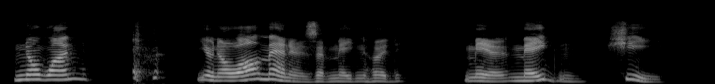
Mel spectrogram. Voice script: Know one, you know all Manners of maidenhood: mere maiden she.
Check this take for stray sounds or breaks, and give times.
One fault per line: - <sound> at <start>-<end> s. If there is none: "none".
- cough at 1.3-1.7 s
